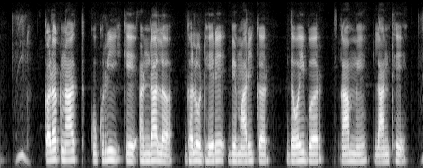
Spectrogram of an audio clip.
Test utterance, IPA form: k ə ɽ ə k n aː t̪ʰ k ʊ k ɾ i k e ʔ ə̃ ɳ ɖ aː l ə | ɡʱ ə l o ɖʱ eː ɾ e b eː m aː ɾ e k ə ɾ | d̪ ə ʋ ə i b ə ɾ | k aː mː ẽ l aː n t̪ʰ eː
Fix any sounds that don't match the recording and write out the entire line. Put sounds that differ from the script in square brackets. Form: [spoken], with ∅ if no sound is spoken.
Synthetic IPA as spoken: k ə ɽ ə k n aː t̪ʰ k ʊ k ɾ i k e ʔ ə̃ ɳ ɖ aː l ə | ɡʱ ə l o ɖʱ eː ɾ e b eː m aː ɾ [i] k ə ɾ | d̪ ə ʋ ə i b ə ɾ | k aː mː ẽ l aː n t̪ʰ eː

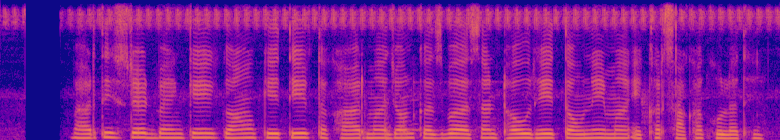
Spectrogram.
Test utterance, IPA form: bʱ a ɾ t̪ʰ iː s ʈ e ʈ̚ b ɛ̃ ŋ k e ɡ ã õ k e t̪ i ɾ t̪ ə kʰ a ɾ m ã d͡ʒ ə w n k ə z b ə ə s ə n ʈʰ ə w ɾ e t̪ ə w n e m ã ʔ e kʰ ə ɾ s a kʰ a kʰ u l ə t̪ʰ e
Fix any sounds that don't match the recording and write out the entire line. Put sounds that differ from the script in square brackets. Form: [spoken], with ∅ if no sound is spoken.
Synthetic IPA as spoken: bʱ a ɾ [t̪] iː s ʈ e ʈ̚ b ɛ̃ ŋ k e ɡ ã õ k e t̪ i ɾ t̪ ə kʰ a ɾ m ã d͡ʒ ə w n k ə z b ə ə s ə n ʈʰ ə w ɾ e t̪ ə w n e m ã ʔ e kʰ ə ɾ s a kʰ a kʰ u l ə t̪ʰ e

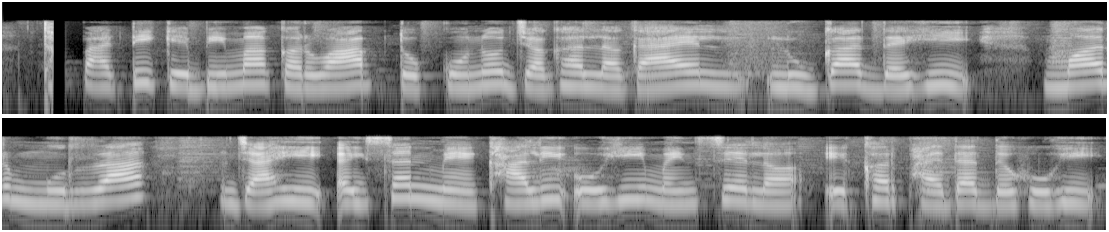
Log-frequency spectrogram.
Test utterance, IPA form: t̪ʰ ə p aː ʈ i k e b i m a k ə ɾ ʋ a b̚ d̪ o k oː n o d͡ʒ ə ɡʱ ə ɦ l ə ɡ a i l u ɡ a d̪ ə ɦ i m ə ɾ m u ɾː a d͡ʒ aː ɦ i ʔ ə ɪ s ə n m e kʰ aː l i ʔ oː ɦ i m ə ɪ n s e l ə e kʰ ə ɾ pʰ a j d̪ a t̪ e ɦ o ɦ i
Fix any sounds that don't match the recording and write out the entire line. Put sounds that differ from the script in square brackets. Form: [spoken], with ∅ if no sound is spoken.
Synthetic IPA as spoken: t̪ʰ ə p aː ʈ i k e b i m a k ə ɾ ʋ a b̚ [t̪] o k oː n o d͡ʒ ə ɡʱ ə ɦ l ə ɡ a [e] l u ɡ a d̪ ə ɦ i m ə ɾ m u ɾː a d͡ʒ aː ɦ i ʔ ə ɪ s ə n m e kʰ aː l i ʔ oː ɦ i m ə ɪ n s e l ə e kʰ ə ɾ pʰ a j d̪ a [d̪] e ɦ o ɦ i

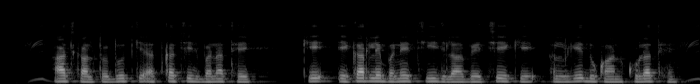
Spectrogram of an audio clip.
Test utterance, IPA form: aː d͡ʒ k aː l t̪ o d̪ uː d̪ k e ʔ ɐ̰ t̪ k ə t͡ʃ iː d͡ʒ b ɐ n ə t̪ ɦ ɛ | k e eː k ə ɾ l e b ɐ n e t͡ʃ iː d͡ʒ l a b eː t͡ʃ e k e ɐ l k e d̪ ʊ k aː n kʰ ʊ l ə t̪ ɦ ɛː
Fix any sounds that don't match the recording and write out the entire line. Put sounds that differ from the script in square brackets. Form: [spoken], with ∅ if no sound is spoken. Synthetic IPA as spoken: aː d͡ʒ k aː l t̪ o d̪ uː d̪ k e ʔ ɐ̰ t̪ k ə t͡ʃ iː d͡ʒ b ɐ n ə t̪ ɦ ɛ | k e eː k ə ɾ l e b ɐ n e t͡ʃ iː d͡ʒ l a b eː t͡ʃ e k e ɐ l [ɡ] e d̪ ʊ k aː n kʰ ʊ l ə t̪ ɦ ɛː

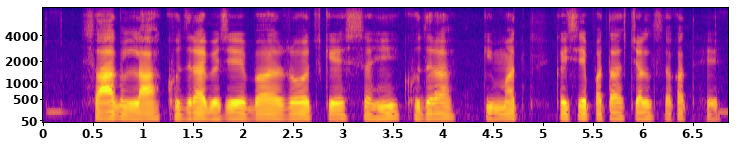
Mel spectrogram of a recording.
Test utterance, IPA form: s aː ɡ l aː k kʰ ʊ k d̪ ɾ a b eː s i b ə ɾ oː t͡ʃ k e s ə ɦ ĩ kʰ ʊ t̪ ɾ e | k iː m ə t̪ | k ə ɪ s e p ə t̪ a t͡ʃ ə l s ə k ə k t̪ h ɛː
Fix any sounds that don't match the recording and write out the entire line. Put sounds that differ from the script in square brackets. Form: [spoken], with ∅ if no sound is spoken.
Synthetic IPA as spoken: s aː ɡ l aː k kʰ ʊ [∅] d̪ ɾ a b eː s [e] b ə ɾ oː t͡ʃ k e s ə ɦ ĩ kʰ ʊ [d̪] ɾ [a] | k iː m ə t̪ | k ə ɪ s e p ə t̪ a t͡ʃ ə l s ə k ə [∅] t̪ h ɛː

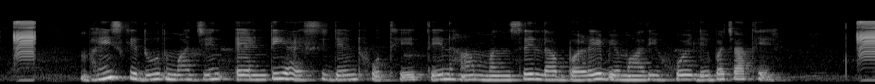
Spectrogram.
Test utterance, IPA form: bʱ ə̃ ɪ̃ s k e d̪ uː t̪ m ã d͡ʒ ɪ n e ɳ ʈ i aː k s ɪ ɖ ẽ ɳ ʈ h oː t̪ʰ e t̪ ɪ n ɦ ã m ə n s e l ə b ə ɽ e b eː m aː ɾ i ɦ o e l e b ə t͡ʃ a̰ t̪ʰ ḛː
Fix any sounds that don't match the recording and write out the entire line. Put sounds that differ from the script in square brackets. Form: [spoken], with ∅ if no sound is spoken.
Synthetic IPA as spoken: bʱ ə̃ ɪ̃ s k e d̪ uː [d̪] m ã d͡ʒ ɪ n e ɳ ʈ i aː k s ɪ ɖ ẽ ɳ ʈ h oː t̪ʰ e t̪ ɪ n ɦ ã m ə n s e l [a] b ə ɽ e b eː m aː ɾ i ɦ o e l e b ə t͡ʃ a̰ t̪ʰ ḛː

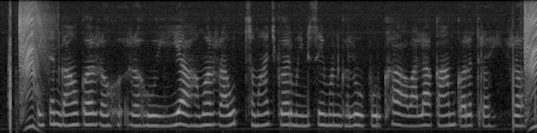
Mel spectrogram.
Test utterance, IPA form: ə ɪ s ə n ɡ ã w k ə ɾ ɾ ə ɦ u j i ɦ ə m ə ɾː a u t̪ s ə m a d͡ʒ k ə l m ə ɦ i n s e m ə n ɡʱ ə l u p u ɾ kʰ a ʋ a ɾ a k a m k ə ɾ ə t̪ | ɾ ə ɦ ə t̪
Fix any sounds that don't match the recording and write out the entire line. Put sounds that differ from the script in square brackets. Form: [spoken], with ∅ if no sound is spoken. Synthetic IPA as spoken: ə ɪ s ə n ɡ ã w k ə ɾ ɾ ə ɦ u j [a] ɦ ə m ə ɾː a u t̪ s ə m a d͡ʒ k ə [ɾ] m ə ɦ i n s e m ə n ɡʱ ə l u p u ɾ kʰ a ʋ a [l] a k a m k ə ɾ ə t̪ | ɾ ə ɦ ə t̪

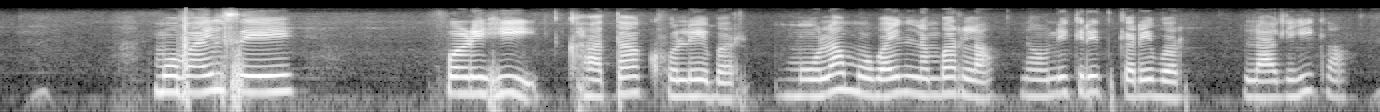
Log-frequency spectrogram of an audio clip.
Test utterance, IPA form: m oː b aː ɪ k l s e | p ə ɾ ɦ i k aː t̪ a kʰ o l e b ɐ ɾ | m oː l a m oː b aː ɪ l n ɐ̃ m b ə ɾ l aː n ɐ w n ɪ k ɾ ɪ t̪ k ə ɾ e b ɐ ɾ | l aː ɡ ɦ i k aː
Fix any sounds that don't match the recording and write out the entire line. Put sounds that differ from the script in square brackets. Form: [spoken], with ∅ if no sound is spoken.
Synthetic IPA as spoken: m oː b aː ɪ [∅] l s e | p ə [ɽ] ɦ i [kʰ] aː t̪ a kʰ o l e b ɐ ɾ | m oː l a m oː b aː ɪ l n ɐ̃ m b ə ɾ l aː n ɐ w n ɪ k ɾ ɪ t̪ k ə ɾ e b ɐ ɾ | l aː ɡ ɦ i k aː

